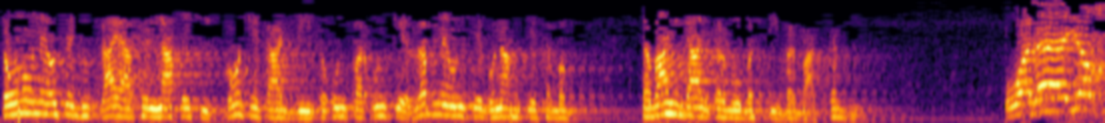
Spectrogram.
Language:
Urdu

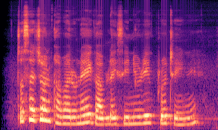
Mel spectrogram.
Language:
Kalenjin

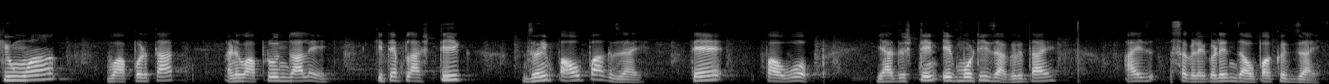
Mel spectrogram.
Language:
Konkani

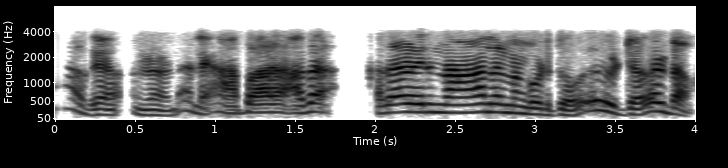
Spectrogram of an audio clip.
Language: Malayalam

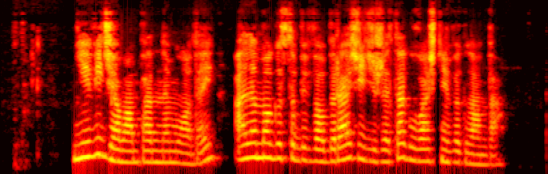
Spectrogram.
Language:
Polish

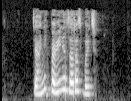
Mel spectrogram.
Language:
Belarusian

